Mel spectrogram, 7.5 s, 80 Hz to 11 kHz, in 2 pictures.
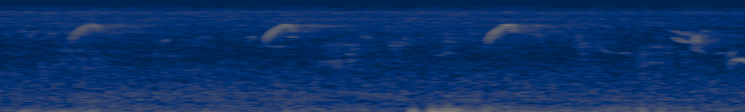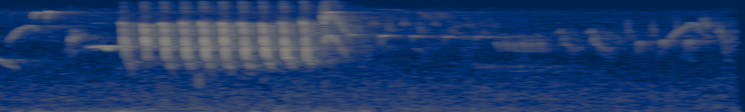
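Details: Common nightingale song recorded 28 April 2016 in Pszczyna county, southern Poland. Soft, spaced upslurred whistles build into a loud, very fast rattling trill lasting about a second, then quieter whistles, with faint low background noise.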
